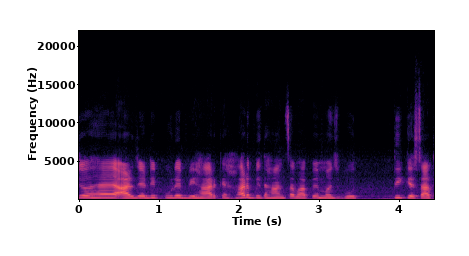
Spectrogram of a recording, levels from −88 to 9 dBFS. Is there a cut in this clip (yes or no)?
no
